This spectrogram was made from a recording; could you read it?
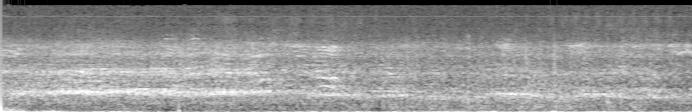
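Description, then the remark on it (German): Steady stadium crowd murmur with scattered shouts and whistles rising and falling, a continuous dense wash of many voices at moderate level, with no clear cheering peak, from unhappy spectators during the first half of a football match between WSV and Heidenheim. “Zuschauer sind unzufrieden.”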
